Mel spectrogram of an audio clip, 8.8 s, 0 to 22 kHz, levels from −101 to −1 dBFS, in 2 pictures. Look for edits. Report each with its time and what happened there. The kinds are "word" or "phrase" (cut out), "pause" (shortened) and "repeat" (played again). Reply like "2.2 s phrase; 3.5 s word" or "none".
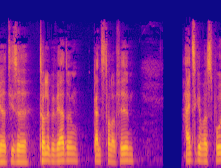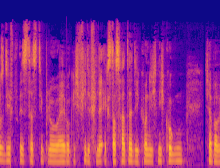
1.8 s pause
